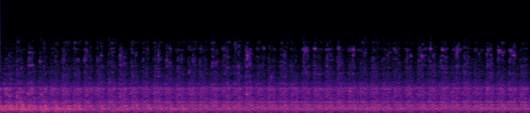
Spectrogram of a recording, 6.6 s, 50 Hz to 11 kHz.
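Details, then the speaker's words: Bearing friction test rig, Timken bearing under torque-wrench weight with Castrol Edge plus Lucas synthetic added: harsh steady high squeal with scraping edge over the motor drone as lubrication breaks down, smoke appearing, locking up near 35 lb; bearing squeal under heavy load. "together start squealing at the same time about the same same amperage but this time you'll be able to see a little bit of smoke after we've added the Lo to"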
